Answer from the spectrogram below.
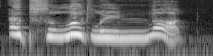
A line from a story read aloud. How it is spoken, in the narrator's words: she shouted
